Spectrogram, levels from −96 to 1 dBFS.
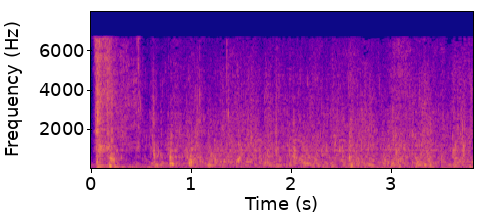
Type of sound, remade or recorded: recorded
